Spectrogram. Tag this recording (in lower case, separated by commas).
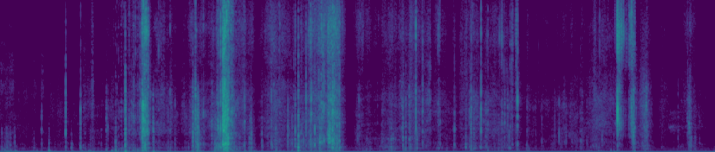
tearing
